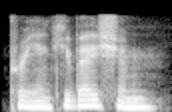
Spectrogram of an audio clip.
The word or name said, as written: preincubation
